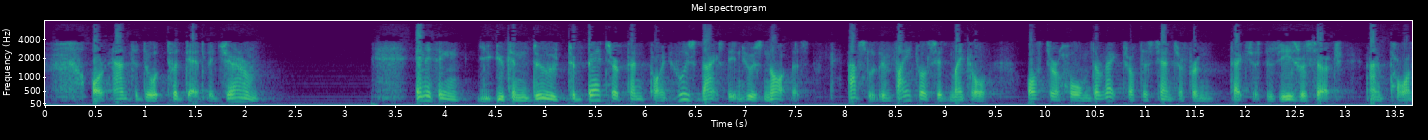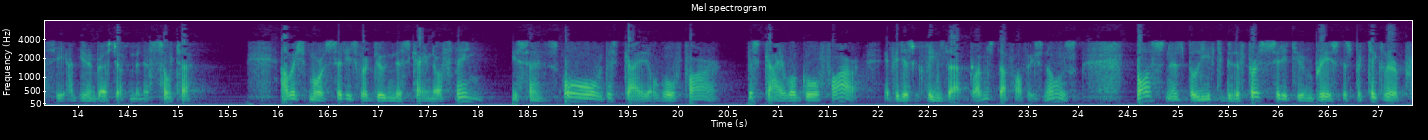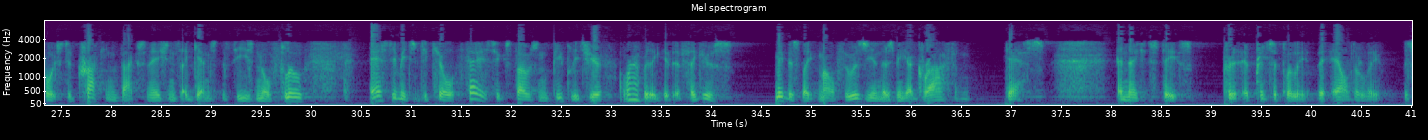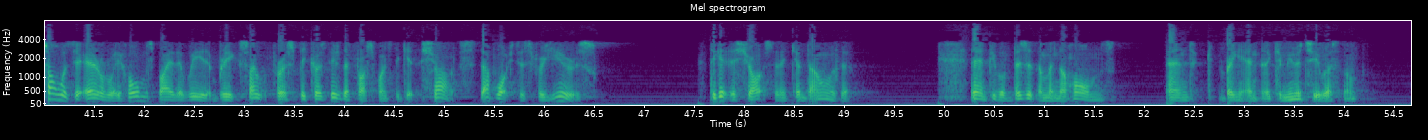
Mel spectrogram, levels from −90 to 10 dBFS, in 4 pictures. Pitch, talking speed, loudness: 90 Hz, 190 wpm, -23 LUFS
